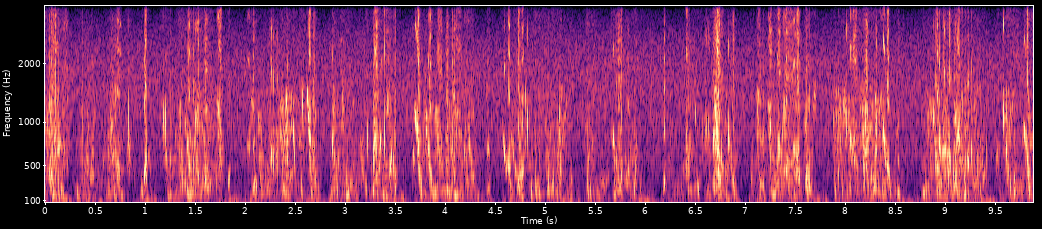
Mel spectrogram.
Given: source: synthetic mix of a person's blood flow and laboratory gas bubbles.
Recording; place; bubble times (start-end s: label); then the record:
Doppler ultrasound of blood flow; precordium
0.00-0.25 s: bubbles
0.29-0.53 s: bubbles
0.57-0.89 s: bubbles
0.92-1.07 s: bubbles
1.15-1.89 s: bubbles
2.01-2.80 s: bubbles
2.84-3.56 s: bubbles
3.65-4.36 s: bubbles
4.40-4.48 s: bubbles
4.55-5.29 s: bubbles
5.39-5.62 s: bubbles
5.65-6.06 s: bubbles
6.16-6.24 s: bubbles
6.38-6.96 s: bubbles
7.04-7.74 s: bubbles
7.85-8.60 s: bubbles
8.75-9.45 s: bubbles
9.50-9.89 s: bubbles
From the record:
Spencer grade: 4 (maximum detectable bubble signal sounding continuously throughout systole and diastole of every cardiac period, and overriding the amplitude of the normal cardiac signals); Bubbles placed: anywhere in the cardiac cycle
